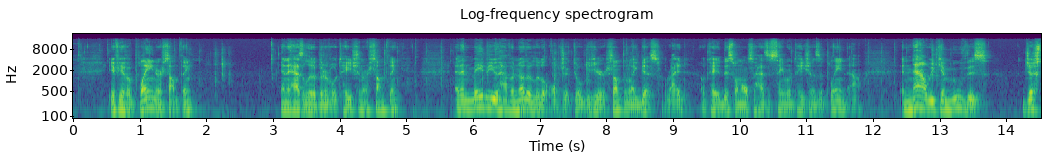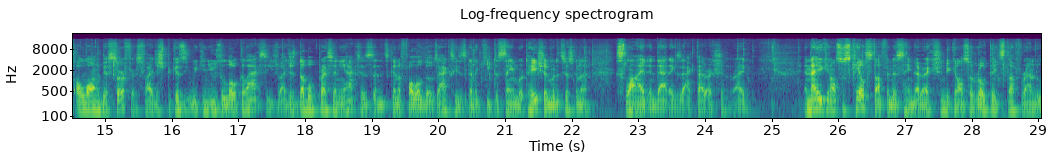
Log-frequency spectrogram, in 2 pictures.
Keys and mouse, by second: 1.0 g, 1.7 middle click, 2.0 r, 2.2 y, 3.2 middle drag, 3.6 r, 3.7 z, 4.7 shift+middle drag, 5.1 middle drag, 5.5 shift+middle drag, 6.2 shift+d, 6.4 s, 7.2 Tab, 7.3 middle click, 7.5 a, 7.7 e, 8.3 click, 8.5 Tab, 8.5-9.6 middle drag, 10.6 middle drag, 11.0 middle drag, 11.5 middle click, 11.9 middle drag, 12.3 middle drag, 12.6 g, 12.8 x, 13.0 x, 14.3 click, 14.5 middle drag, 14.8 g, 14.9 y, 15.1 y, 17.6 right click, 20.1 middle click, 20.4 g, 20.6 y, 20.7 y, 21.6 right click, 21.8 middle drag, 22.1 g, 22.3 x, 22.4 x, 24.4 right click, 24.7 middle drag, 25.4 middle drag, 26.0 s, 26.2 x, 26.3 x, 27.9 r, 28.3 z, 28.4 z.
